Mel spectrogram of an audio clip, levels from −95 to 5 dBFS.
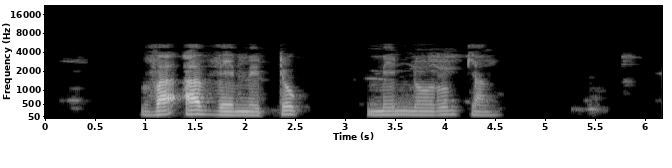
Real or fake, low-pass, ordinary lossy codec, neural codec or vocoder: real; 5.4 kHz; MP3, 48 kbps; none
